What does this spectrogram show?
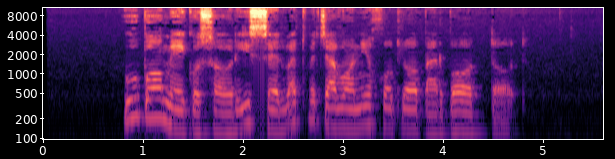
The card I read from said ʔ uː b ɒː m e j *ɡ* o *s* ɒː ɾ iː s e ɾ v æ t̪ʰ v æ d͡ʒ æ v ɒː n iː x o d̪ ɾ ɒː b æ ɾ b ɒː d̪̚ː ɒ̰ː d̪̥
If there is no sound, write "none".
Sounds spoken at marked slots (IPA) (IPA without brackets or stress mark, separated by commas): ɡ, s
